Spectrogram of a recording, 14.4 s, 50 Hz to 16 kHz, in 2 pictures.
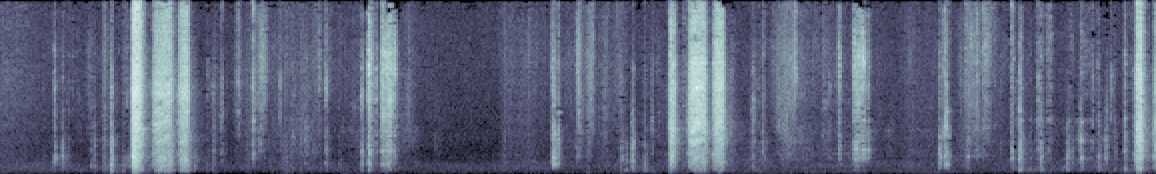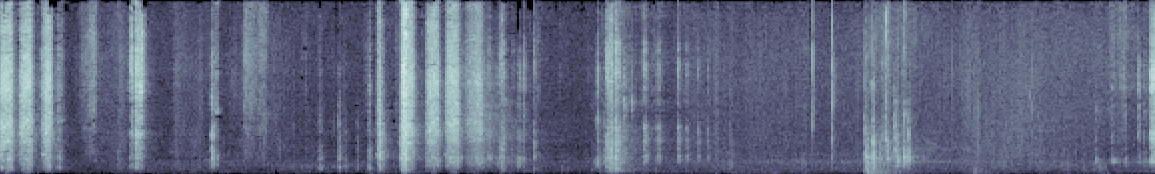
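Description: Ratchet clicking in several short bursts while backing out a throttle body's 10 mm mounting bolts, with light metal clinks.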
